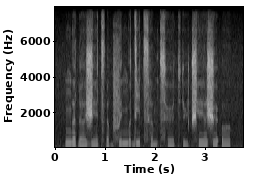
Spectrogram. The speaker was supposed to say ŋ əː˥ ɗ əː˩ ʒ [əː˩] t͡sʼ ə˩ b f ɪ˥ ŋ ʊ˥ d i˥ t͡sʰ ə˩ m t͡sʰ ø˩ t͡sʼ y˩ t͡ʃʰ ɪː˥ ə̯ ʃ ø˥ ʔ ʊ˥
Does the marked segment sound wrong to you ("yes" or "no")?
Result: yes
